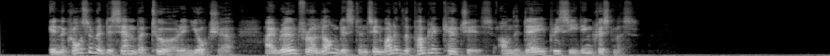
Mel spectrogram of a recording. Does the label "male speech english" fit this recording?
Yes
